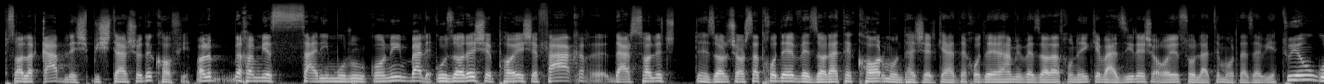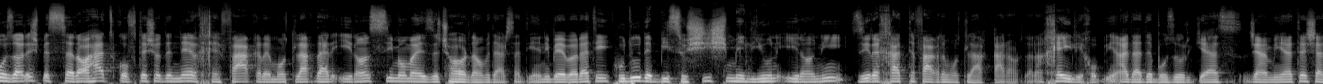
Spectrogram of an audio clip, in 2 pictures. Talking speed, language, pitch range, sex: 150 wpm, Persian, 125-150 Hz, male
